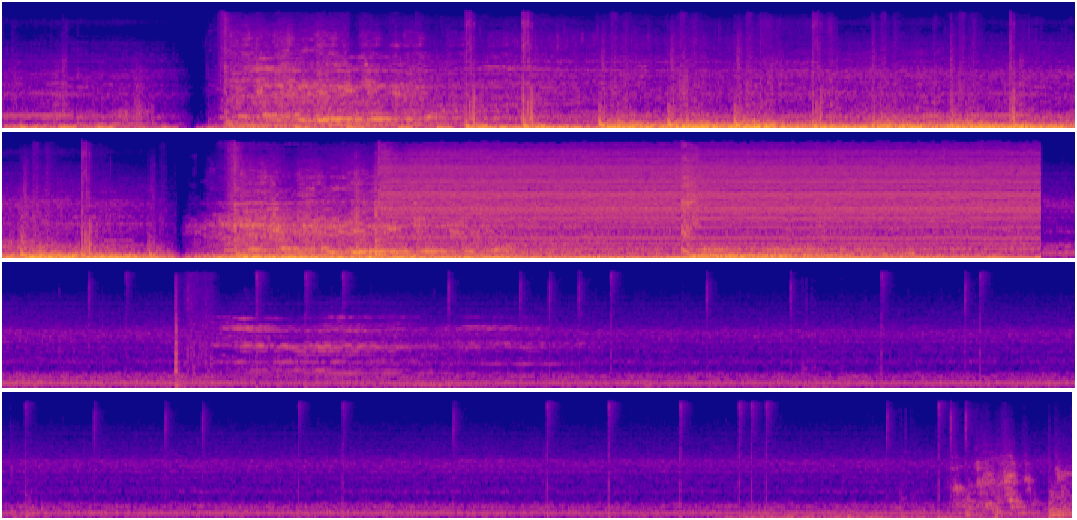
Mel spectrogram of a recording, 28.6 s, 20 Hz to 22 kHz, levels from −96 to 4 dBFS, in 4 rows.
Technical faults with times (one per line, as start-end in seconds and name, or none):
2.50-2.88 CD scratch ticks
